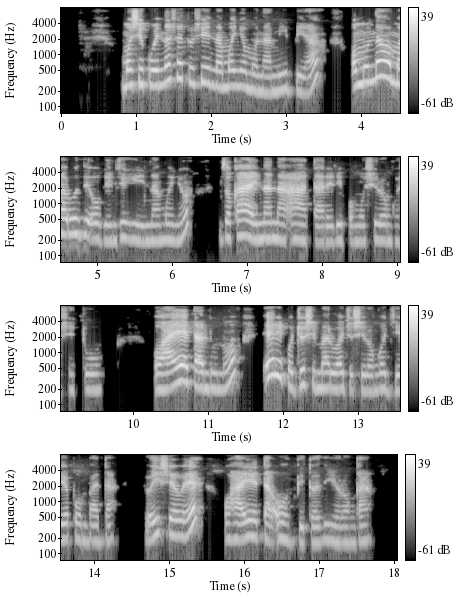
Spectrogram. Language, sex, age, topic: Oshiwambo, female, 18-24, agriculture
